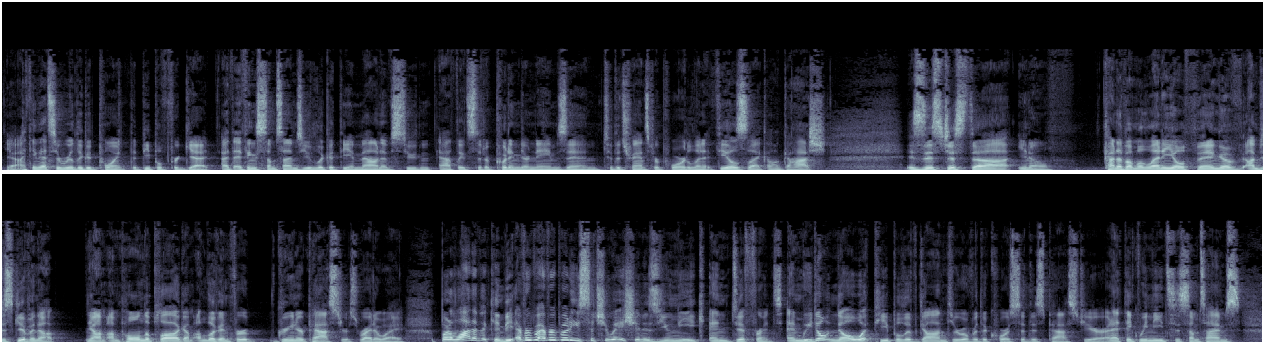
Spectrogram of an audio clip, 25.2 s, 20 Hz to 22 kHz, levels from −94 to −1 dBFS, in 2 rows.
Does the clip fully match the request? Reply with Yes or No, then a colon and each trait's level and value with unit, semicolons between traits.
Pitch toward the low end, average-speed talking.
No: low, 110 Hz; fast, 255 wpm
